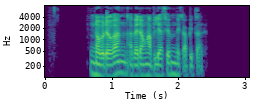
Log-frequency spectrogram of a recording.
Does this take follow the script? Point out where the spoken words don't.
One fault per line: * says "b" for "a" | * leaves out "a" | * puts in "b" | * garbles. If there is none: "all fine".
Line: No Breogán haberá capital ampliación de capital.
* says "unha" for "capital"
